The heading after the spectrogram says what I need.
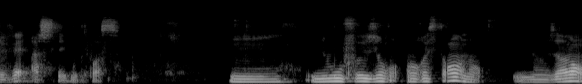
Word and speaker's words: faisons: Nous faisons, d'accord, avec AI, ça prononce E. Nous faisons des efforts.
